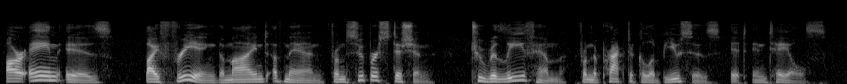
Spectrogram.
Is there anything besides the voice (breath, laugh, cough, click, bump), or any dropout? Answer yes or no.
no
